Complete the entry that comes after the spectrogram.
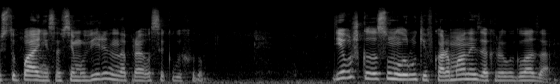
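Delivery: ordinary delivery, nothing marked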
